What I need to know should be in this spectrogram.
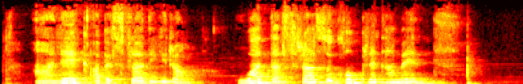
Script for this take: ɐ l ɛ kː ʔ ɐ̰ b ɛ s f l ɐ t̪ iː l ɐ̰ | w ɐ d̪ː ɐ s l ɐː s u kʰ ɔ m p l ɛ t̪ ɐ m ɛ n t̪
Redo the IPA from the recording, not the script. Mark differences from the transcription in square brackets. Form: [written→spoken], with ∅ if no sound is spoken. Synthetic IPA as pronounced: ɐ l ɛ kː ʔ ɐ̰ b ɛ s f l ɐ [t̪→d̪] iː [l→ɾ] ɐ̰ | w ɐ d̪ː ɐ s [l→ɾ] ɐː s u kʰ ɔ m p l ɛ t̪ ɐ m ɛ n t̪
